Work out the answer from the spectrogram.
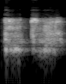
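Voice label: Japanese enemy detected mood med; War Thunder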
